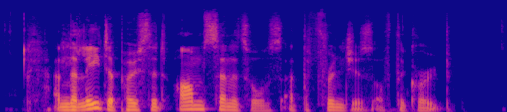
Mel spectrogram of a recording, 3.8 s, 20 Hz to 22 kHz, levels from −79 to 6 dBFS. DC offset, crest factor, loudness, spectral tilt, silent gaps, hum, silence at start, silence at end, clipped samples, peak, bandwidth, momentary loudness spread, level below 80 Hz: under 0.1%; 20 dB; -24 LUFS; -5.5 dB/octave; none; none; 0.2 s; 0.5 s; under 0.1%; -4 dBFS; 15 kHz; 17 LU; -56 dBFS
